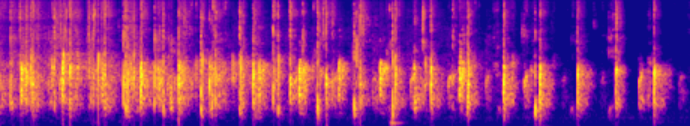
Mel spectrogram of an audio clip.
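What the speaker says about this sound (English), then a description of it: "let's get a Most High God another hand of applause" Congregation applause for the Most High God at a religious Sabbath gathering after Passover, a sustained burst of dense clapping from a crowd that thins toward the end into scattered claps.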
